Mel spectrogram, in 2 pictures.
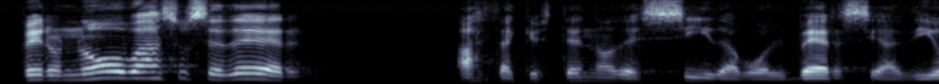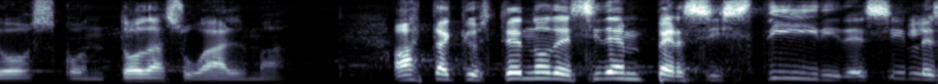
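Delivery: loud, high, impassioned preaching; preaching at full force. Acted. Preacher urging the congregation to beg God for mercy, shouting. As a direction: cry it out to the congregation like a revival preacher.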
